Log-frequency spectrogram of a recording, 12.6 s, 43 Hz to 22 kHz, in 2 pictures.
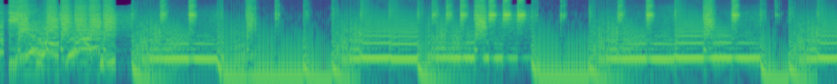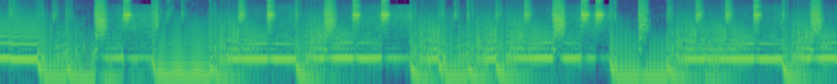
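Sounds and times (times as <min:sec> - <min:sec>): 
loud phonk music: 0:00.0 - 0:12.5.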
